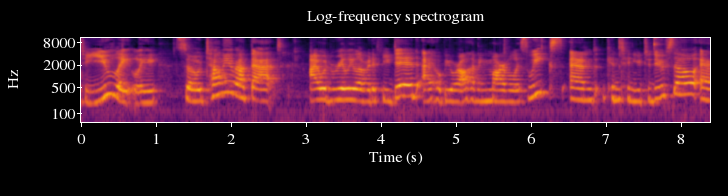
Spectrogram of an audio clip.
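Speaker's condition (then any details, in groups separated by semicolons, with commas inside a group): No condition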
